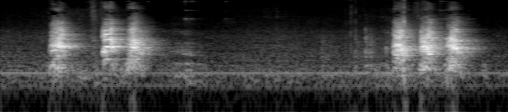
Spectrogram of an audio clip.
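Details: Miniature goldendoodle puppy, five months old, barks at a running vacuum: two quick clusters of shrill, rapid barks about three seconds apart, with a constant low motor drone underneath.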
